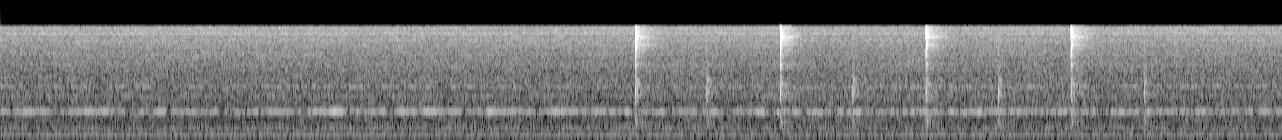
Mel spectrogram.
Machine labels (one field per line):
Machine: valve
